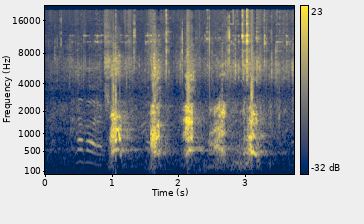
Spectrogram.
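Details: Labrador Retriever playing with other dogs: five short, sharp yelping barks about half a second apart, each bright and abrupt, preceded by a brief human voice calling.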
